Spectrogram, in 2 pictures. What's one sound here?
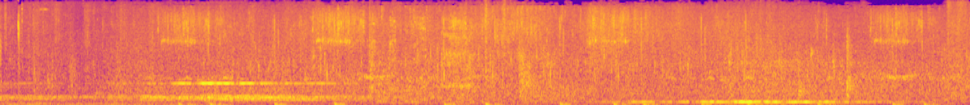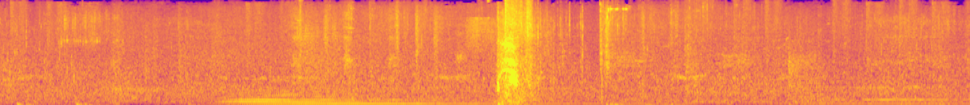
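Footsteps crunch over grass and gravel.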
